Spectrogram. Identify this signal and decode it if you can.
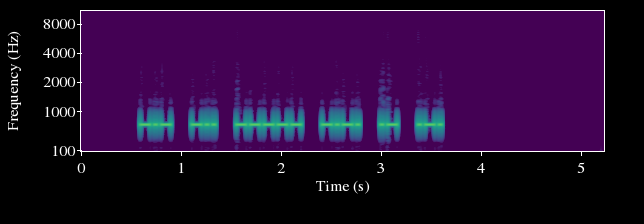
Morse code, heard as a keyed tone, about 36 wpm, spaced as for 25 wpm, 700 Hz. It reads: KD0CAR
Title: USA Call Signs - 6 Characters - 2x Character Spacing - 35wpm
